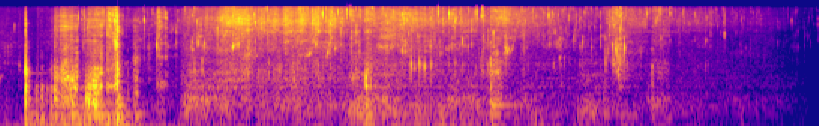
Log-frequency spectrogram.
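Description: Rustling and crinkling of a greasy paper food wrapper being handled, with a few sharp clicks of chopsticks and a plastic spoon in the first second or so. The rustle thins out and dies away near the end.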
